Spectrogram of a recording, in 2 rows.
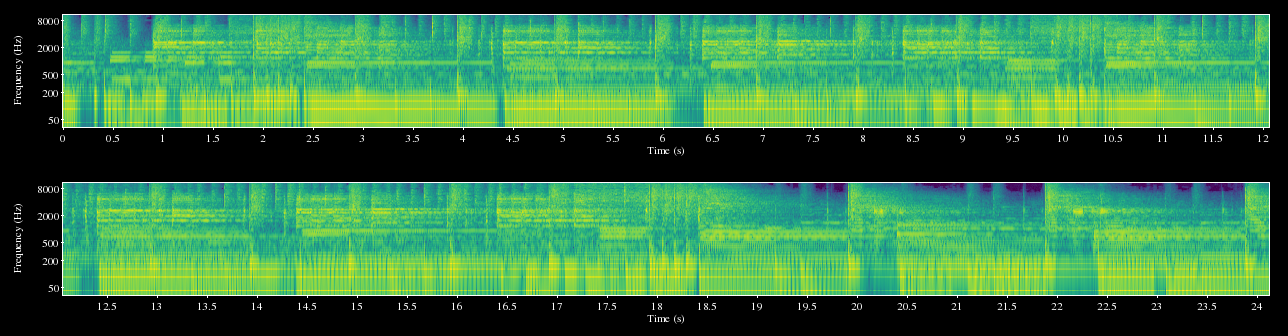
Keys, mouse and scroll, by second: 0.8 scroll down 4, 1.0-2.4 middle drag, 2.4-5.7 drag, 6.7-7.3 shift+middle drag, 7.3 scroll up 1, 8.1-9.4 drag, 9.5 ctrl+z, 10.1 r, 11.9-12.7 drag, 13.0 alt+middle click, 13.3 shift+middle click, 13.5 r, 15.3-16.2 drag, 17.1 s, 18.1 click, 19.5 middle click, 20.0 ctrl+s, 20.9-21.9 drag, 21.9 ctrl+s, 22.7-23.3 scroll down 3, 23.8-24.1 drag.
